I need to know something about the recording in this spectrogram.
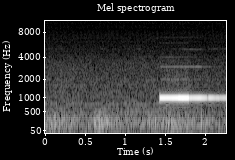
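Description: Faint arena room tone, then about one and a half seconds in a steady, single-pitched electronic beep sounds over the PA and holds: the signal tone that precedes a rhythmic gymnastics routine's music.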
